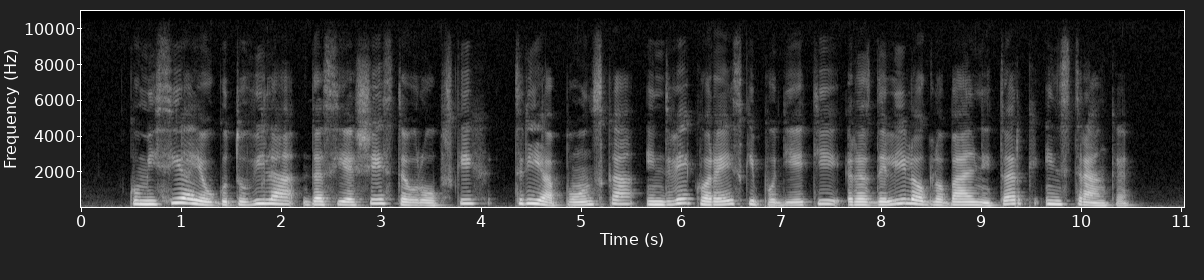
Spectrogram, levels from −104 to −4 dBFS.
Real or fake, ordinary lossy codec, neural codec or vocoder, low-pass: real; none; none; none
